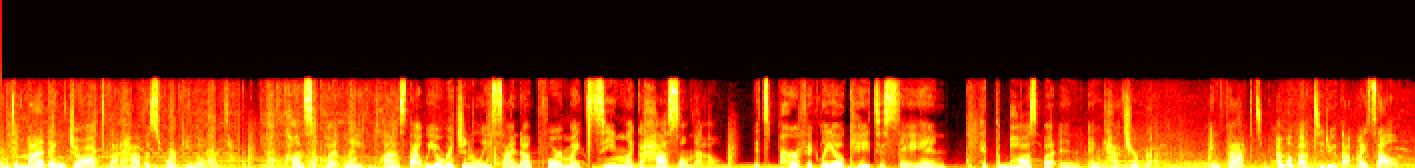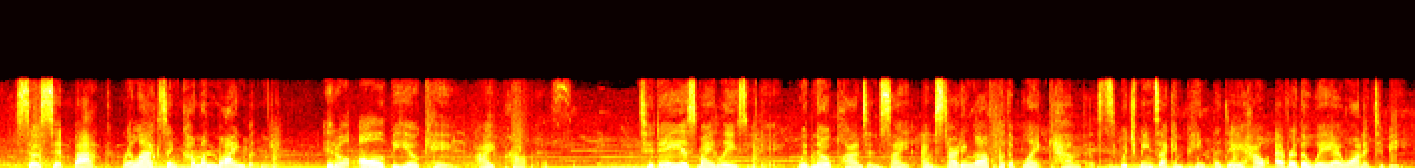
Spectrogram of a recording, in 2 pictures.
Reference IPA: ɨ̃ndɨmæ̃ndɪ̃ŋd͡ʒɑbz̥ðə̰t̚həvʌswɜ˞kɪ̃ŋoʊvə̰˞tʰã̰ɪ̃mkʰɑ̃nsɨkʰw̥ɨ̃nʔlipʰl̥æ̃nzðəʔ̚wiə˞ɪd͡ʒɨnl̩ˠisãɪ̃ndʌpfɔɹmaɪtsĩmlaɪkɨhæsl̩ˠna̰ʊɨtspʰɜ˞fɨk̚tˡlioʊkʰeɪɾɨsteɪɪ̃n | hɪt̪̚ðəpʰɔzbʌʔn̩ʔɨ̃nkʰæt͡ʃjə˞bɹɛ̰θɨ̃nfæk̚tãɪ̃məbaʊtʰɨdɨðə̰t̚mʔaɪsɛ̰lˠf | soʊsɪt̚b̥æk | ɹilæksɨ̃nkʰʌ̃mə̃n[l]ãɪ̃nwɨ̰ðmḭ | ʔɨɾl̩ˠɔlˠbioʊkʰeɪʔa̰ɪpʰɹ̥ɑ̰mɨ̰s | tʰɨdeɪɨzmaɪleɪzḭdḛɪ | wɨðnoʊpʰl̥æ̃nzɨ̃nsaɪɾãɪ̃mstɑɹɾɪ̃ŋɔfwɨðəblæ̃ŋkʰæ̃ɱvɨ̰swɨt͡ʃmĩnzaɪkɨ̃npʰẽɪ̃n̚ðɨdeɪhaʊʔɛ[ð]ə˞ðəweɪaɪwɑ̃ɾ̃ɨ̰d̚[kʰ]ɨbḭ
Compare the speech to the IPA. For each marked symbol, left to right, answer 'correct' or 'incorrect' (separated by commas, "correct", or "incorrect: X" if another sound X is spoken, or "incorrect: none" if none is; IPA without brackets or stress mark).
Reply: correct, incorrect: v, incorrect: tʰ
